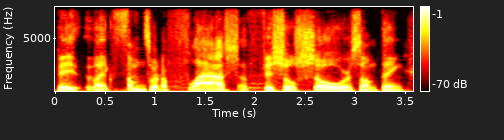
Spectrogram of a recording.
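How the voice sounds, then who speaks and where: A man's voice: lowish voice, a little slow, dry recording. A man chatting as a guest creator on a livestream, rambling and repeating phrases as he works toward his point. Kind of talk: casual chat on a livestream.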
